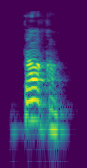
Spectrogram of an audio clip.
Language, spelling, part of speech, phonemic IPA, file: Moroccan Arabic, طاقة, noun, /tˤaː.qa/, LL-Q56426 (ary)-طاقة.wav
- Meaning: window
